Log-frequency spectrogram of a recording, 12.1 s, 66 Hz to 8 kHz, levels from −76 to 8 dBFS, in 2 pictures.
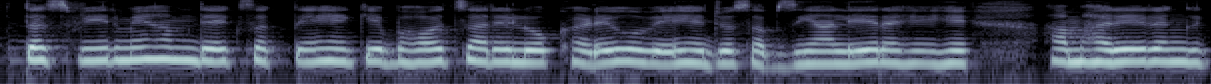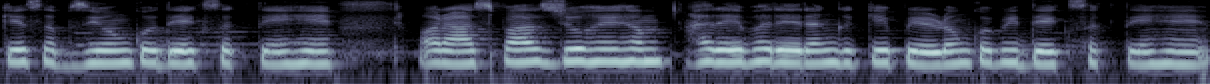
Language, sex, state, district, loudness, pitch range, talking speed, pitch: Hindi, female, Bihar, Gopalganj, -17 LUFS, 220-240 Hz, 205 wpm, 230 Hz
